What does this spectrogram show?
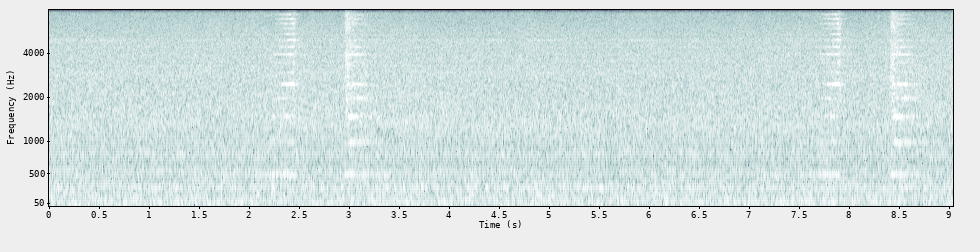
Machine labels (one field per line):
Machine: slide rail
